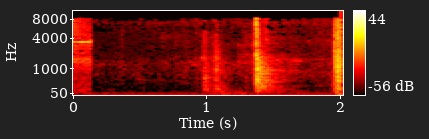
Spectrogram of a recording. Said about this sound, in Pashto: دروازه په زوره ور وټکوه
